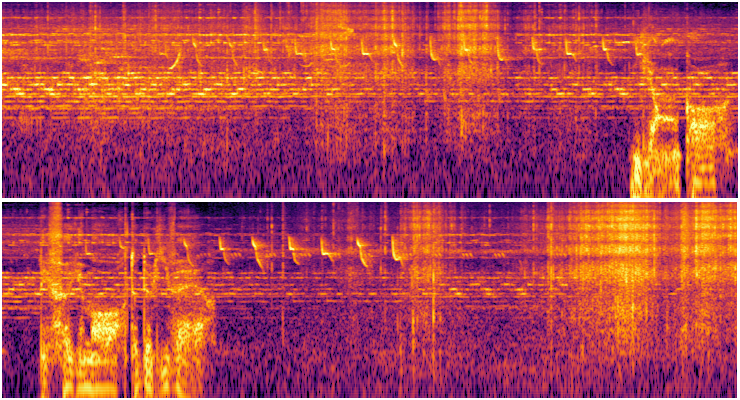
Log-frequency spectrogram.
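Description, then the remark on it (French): Woodland ambience filled with steady, high-pitched birdsong: repeated chirps and trills run throughout, while a voice speaks briefly in the middle over the calls. “Puisque nous sommes rentrés dans un bois.”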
